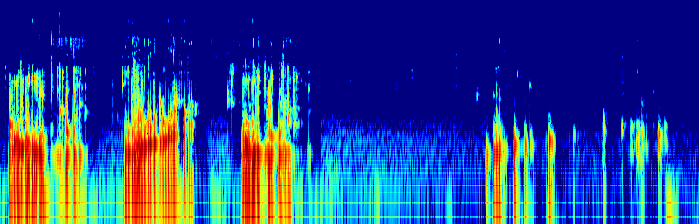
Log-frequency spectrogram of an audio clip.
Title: Kyubey’s stomach growl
